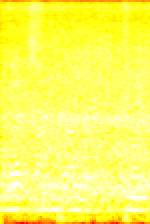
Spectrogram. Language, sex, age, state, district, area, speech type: Maithili, male, 60+, Bihar, Madhubani, rural, spontaneous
